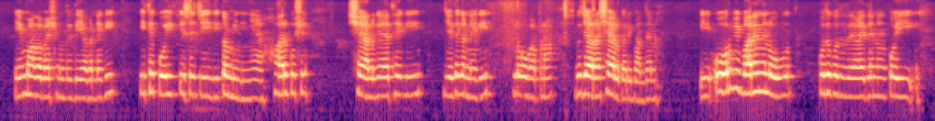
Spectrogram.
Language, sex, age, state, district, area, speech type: Dogri, female, 45-60, Jammu and Kashmir, Reasi, rural, spontaneous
